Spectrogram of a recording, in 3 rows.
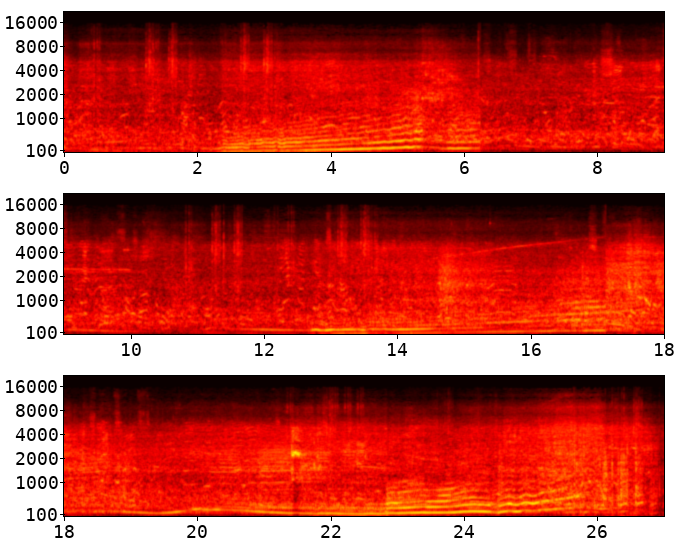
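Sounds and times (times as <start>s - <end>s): rally car engines revving: 0.0s - 7.1s, 8.8s - 27.0s.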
